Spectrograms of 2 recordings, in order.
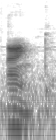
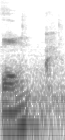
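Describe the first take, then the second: First: The vowel sounds like the one in cat. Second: The vowel sounds like the one in cot. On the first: "some people pronounce "ank"" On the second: "as "onk,""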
